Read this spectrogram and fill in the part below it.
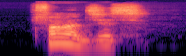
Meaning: first-person singular imperfect subjunctive of fendre
- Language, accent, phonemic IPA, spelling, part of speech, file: French, Canada, /fɑ̃.dis/, fendisse, verb, LL-Q150 (fra)-fendisse.wav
